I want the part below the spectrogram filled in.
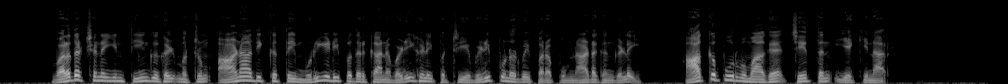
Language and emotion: Tamil, neutral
